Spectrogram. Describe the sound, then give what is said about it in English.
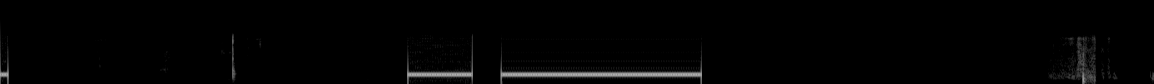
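A steady, mid-pitched telephone dial tone sounds while guests are dialed in: one short burst, then a longer unbroken tone of about two seconds, with faint scattered clicks before it and a brief rustling noise near the end. “All right, let's reach out to Mark and Lorraine. Hang on. Let's dial this in. Ba-ba-ba. There we go.”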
